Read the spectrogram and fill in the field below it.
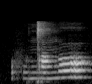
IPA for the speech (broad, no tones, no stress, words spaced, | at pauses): fɔ̤ŋ͡ǀɒŋɔ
